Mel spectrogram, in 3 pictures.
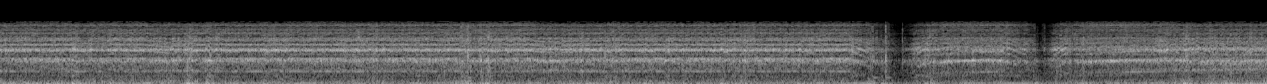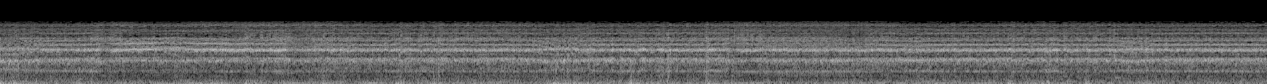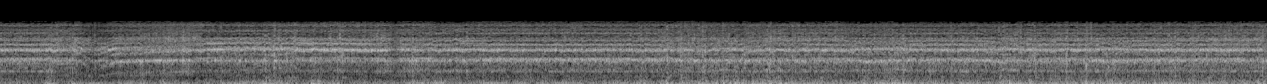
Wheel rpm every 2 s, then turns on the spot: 160, 160, 160, 160, 100, 120, 160, 160, 160, 160, 160, 160, 160, 140, 160, 160, 160, 160, 160.
none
